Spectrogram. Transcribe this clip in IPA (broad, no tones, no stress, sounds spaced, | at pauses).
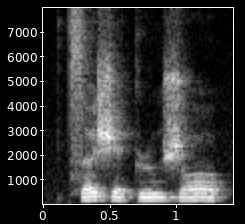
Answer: t͡s ɐ ʃ ɛ k ɹ u ʒ ɔ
